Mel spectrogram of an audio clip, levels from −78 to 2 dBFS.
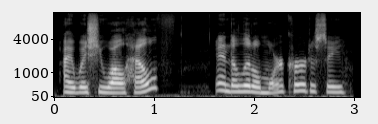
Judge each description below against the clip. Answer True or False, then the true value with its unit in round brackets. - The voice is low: False (230 Hz)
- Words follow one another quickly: False (195 wpm)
